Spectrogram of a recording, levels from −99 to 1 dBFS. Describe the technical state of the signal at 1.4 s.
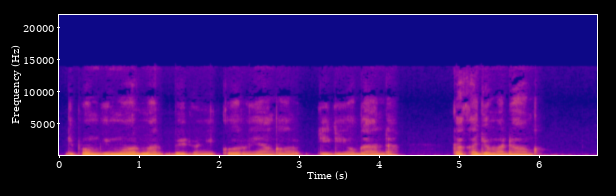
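At 1.4 s there is a repeated frames fault spanning 1.37 to 1.44 s: a block of about 70 ms of compressed speech, consistent with a run of three frames, is decoded and played a second time. It is heard as a short stutter and lengthens the audio by 70 ms.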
